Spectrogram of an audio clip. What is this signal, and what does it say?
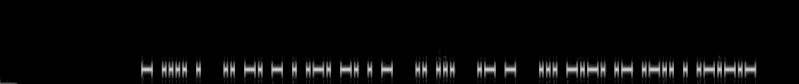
Morse code, heard as a keyed tone, about 36 wpm, 700 Hz. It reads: THE INTERNET IS AT SCALE.
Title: Sentences from Top 1000 Words - Review Part 4 - 35wpm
